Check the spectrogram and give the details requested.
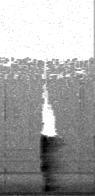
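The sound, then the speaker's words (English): A single quick sip of Starbucks coffee, a short slurp lasting a split second against a quiet background hum, with no talking. “I'm going to take a sip of my Starbucks coffee here.”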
